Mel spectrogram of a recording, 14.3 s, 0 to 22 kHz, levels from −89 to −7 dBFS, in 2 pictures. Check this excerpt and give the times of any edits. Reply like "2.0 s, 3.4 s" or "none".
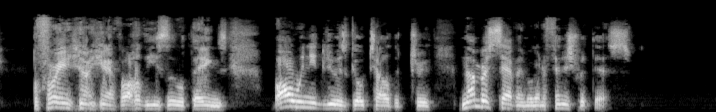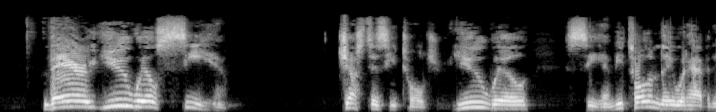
none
